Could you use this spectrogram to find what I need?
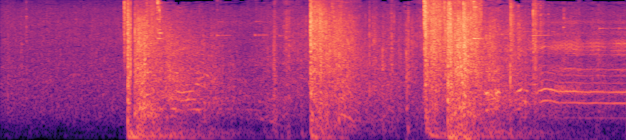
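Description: A gun fires several loud shots that echo outdoors.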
